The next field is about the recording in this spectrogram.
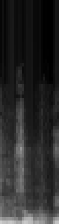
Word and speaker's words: Ysop: Ysop, spricht man das so aus? Diese Anis Ysop. – Ja.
